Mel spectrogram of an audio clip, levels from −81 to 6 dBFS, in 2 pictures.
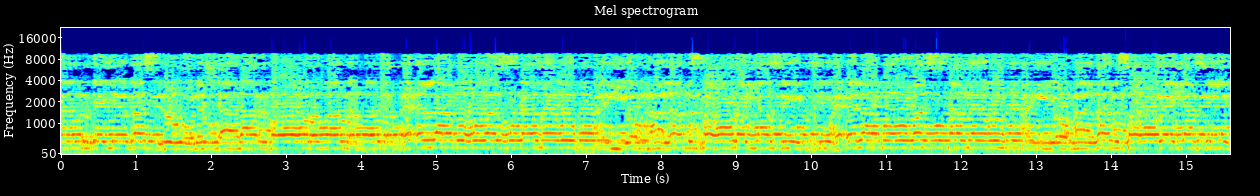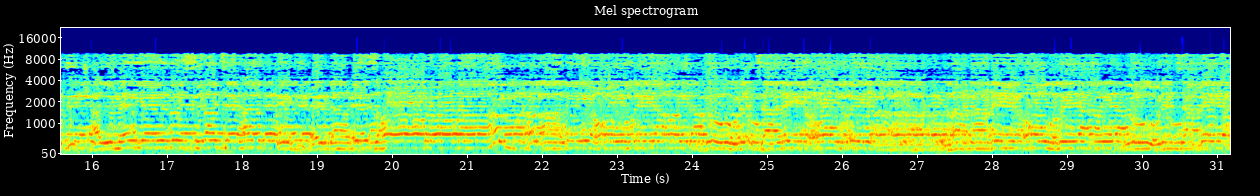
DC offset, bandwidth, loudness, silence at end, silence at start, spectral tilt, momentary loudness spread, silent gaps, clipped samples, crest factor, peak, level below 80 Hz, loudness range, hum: under 0.1%; 10 kHz; -10 LUFS; 0 s; 0 s; -2.5 dB/octave; 1 LU; none; under 0.1%; 10 dB; 0 dBFS; -40 dBFS; 0 LU; none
